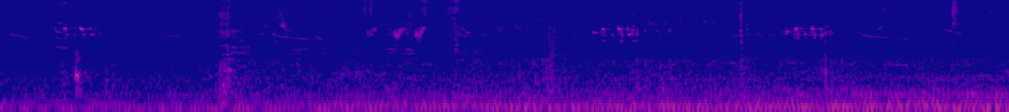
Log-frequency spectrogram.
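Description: Faint birds chirping and calling here and there, some calls short downward-sliding whistles, over a low steady rumble.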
